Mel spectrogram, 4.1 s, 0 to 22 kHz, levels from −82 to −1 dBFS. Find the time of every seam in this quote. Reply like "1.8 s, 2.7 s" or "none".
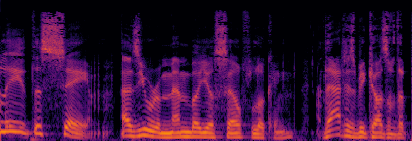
1.1 s, 3.1 s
